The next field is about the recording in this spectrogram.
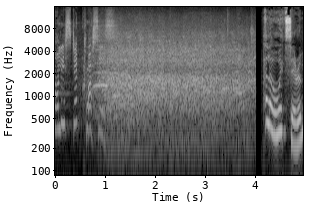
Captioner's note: audience laughing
